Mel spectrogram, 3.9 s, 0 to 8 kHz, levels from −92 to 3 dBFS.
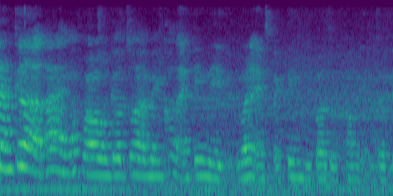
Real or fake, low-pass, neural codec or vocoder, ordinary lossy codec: real; 7.2 kHz; none; none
